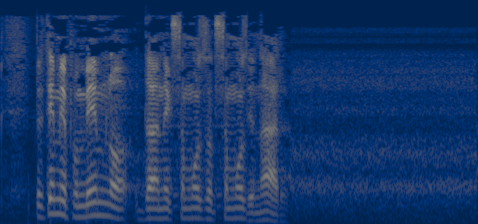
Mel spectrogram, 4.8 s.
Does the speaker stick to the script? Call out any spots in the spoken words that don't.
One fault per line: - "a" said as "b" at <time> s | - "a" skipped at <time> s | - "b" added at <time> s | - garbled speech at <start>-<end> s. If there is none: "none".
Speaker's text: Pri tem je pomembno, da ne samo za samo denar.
none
